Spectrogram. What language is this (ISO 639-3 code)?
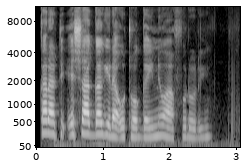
kik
